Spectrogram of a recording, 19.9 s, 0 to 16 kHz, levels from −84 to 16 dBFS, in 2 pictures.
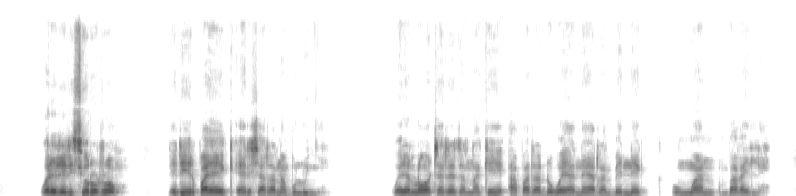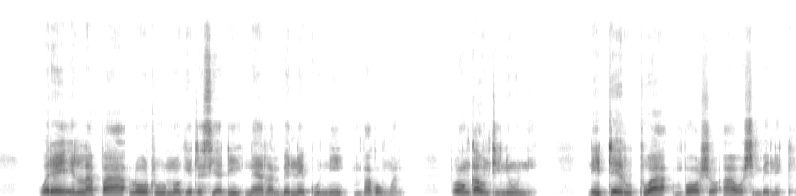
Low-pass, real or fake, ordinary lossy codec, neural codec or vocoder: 14.4 kHz; real; none; none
